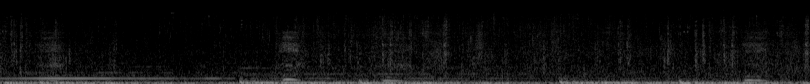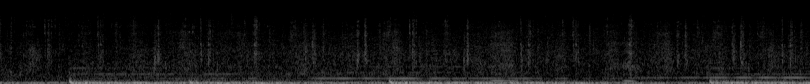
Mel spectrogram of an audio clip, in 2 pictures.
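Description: Wind rustles through tall grass.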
